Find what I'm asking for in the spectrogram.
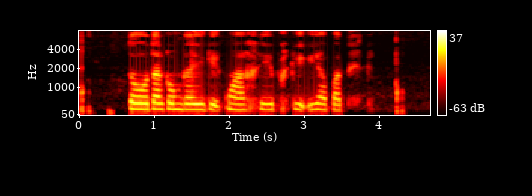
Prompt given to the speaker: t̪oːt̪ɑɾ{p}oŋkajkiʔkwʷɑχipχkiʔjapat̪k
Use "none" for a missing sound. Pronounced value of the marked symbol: k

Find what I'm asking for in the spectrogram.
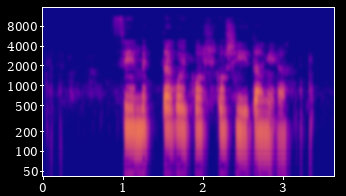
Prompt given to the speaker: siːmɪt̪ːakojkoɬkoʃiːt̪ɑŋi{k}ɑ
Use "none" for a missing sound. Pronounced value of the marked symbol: ʔ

